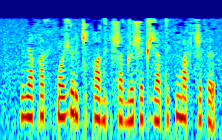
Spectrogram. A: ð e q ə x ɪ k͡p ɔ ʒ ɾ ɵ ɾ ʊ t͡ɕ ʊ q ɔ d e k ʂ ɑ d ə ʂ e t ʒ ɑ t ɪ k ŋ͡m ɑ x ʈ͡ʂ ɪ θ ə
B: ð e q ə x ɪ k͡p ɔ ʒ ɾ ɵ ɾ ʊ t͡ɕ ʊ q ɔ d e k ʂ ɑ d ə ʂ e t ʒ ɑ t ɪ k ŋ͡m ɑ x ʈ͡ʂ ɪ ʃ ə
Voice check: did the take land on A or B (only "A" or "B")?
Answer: A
